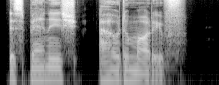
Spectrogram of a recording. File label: Spanish Automotive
